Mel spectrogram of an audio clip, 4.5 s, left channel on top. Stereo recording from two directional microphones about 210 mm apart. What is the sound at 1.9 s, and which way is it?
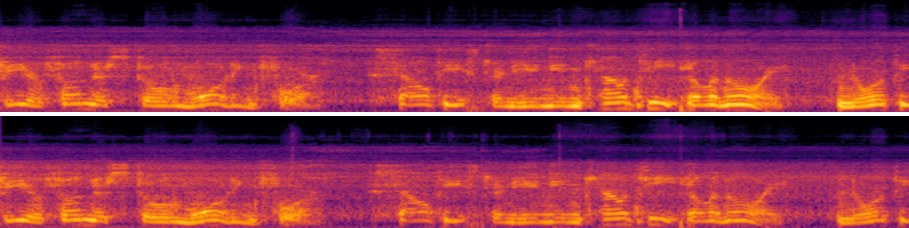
Speech, 55° left (ahead or behind).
